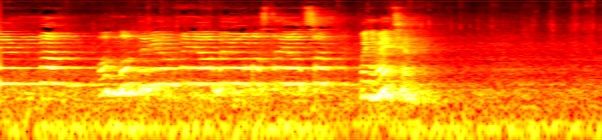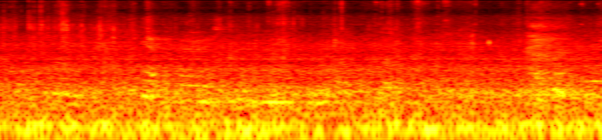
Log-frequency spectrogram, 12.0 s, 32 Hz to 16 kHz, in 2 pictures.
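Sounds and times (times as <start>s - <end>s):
low steady hum: 0.0s - 12.0s
rustling noises: 4.0s - 12.0s.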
